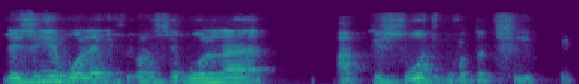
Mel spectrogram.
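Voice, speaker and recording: On a video call, a man with a high-sitting, darkish voice and moderate pace leads live sales training. He walks through how to ring old leads, demonstrating with role-play where he takes both sides and asks questions repeatedly.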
